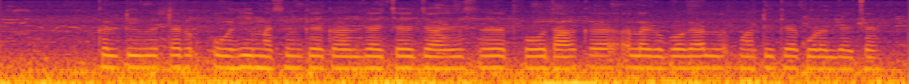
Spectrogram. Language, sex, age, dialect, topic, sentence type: Maithili, male, 18-24, Eastern / Thethi, agriculture, statement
